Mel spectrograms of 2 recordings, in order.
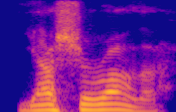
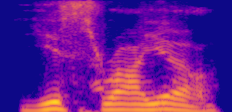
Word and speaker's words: Israel: And guess what he don't pronounce it as? Yasharallah. He literally writes in the Medu Neter, Yisrael.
